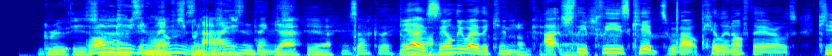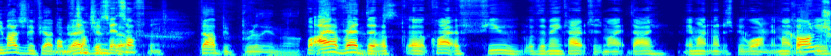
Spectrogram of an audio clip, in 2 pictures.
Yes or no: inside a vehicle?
yes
